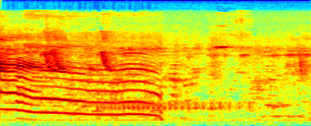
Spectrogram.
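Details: Domestic cat that refused cake meowing after being told to sing; one long, strained, harmonic-rich meow slowly falling in pitch for about two seconds, ending abruptly, followed by quiet room noise.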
